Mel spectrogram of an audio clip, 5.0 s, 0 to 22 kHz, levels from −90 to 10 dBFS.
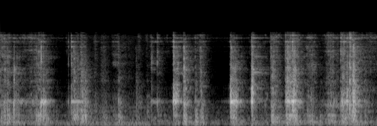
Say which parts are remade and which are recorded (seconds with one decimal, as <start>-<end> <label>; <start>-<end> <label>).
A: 0.0-0.9 remade; 0.9-2.0 recorded; 2.0-5.0 remade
